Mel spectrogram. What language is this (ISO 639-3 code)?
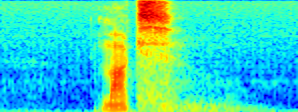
swe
